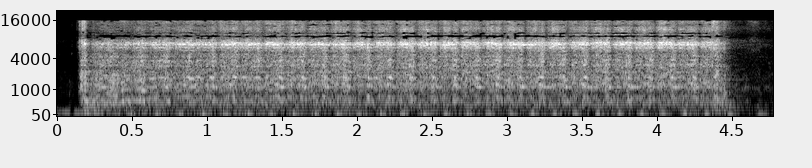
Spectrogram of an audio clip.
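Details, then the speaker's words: 1986 Ford F8000 (Cat 3208 V8 turbo diesel listed), sat about 8 years, choked on gasoline with a strong battery: steady cranking at about 3.5 turns a second, never catches. Fuel filter slowly fills. "Well, there's no fuel in the fuel filter. Oh, it is too, it just filled up."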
